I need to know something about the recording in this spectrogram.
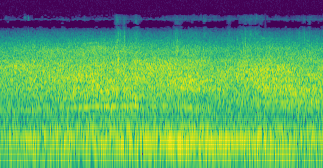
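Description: Steady outdoor background noise with an even low hum underneath, of the vehicle-and-traffic kind.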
